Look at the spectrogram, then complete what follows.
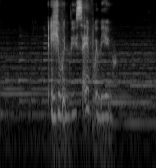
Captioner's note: voiceover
